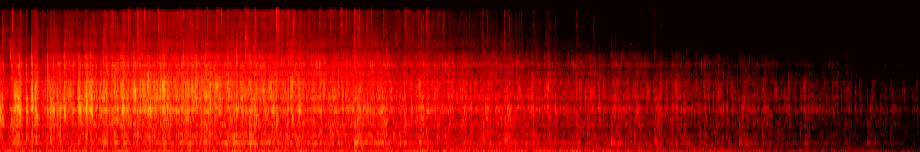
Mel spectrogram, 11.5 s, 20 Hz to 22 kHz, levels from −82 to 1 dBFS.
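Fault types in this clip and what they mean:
Block size mismatch (truncated): one stage hands over longer blocks than the next one reads, so the tail of every block gets chopped off before it's played. Throughout the clip that shows up as a steady buzz at about 92 Hz, the block rate, with blocks of 512 samples being written. Because a slice of each block is lost, the sound runs about 1.07 times fast while staying at roughly its normal pitch.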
